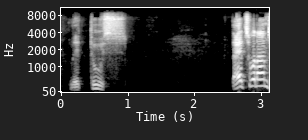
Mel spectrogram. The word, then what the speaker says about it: LeTouse: It is not lettuce, it is LeTouse.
